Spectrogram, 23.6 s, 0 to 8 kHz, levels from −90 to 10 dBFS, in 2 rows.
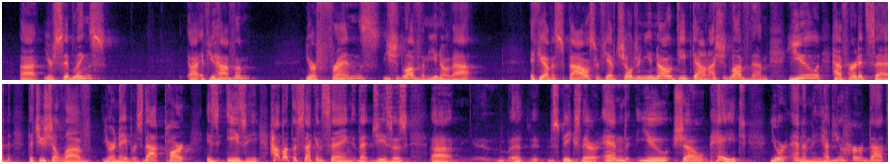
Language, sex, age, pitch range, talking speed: English, male, 50-69, 150-210 Hz, 180 wpm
